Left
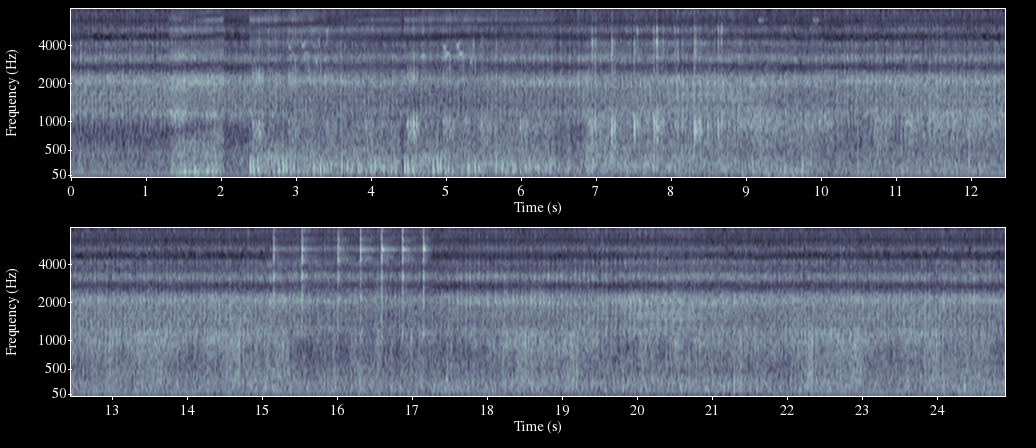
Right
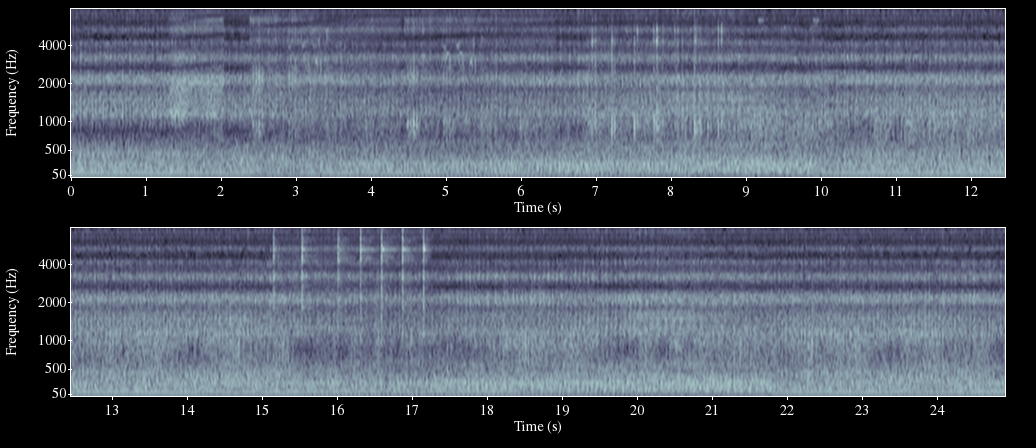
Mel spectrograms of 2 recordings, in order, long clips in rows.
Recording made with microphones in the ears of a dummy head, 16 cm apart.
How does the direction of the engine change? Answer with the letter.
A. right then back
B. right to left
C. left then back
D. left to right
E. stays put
E.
